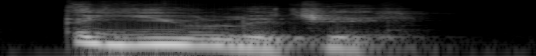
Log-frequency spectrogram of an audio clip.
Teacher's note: even though the word eulogy begins with a vowel, the letter e, it's said with a y sound. And because of that, we use the article a.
